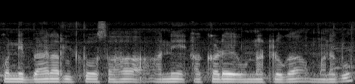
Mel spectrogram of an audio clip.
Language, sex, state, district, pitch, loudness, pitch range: Telugu, male, Andhra Pradesh, Sri Satya Sai, 120 Hz, -17 LUFS, 115-125 Hz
